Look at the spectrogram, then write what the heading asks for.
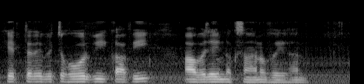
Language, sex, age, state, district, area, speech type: Punjabi, male, 18-30, Punjab, Shaheed Bhagat Singh Nagar, rural, spontaneous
